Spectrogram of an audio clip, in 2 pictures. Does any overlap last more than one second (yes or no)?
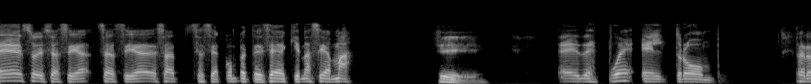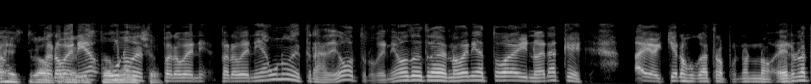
yes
